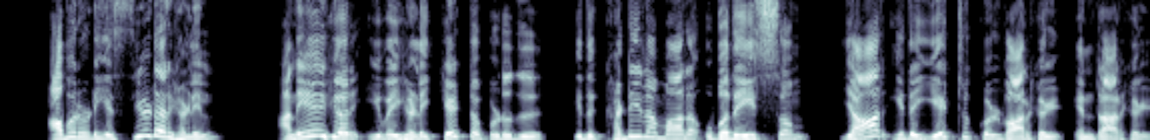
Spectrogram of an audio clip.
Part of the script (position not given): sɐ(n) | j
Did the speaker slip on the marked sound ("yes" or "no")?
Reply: yes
